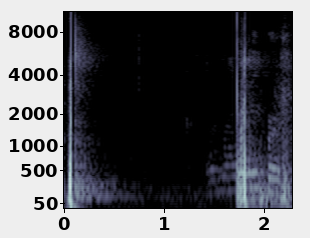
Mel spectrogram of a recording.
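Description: A presenter's microphone being handled: a sharp knock on it, then the sound cuts out to dead silence for about a second, then another knock as it comes back on and a voice returns.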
